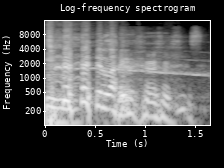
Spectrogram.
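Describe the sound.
A police siren wails steadily outside in Brooklyn, a drawn-out tone that sinks slightly in pitch, while a man talks over it near the start.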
